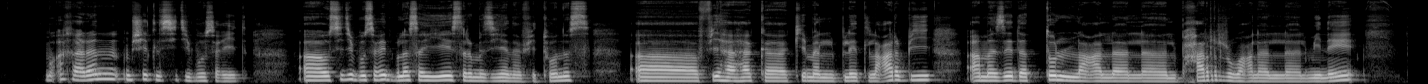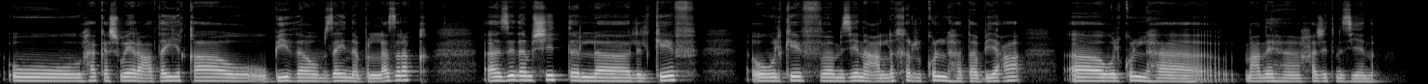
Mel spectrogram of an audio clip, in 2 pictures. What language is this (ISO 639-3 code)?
aeb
